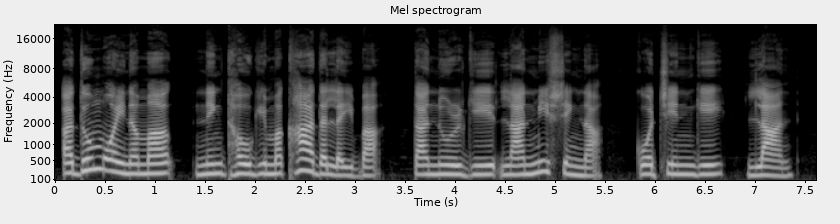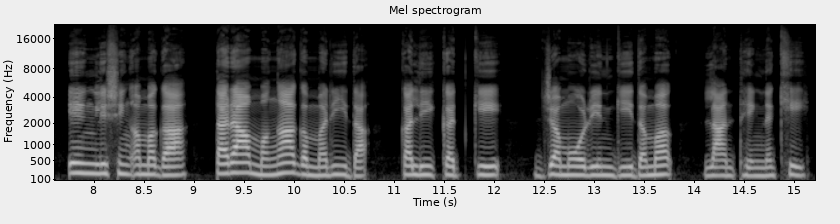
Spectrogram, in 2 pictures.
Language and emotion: Manipuri, neutral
